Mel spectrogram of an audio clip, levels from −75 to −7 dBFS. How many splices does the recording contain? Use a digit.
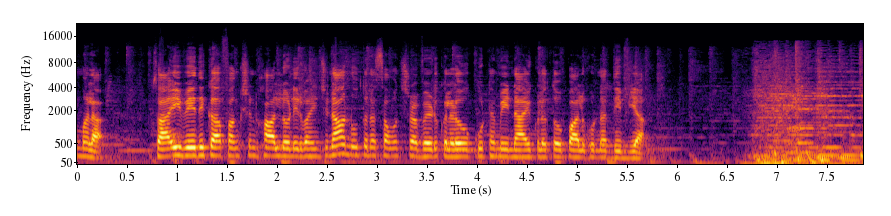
0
